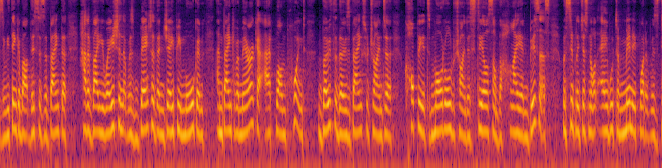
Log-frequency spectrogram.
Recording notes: We are live at the WEF Growth Forum in Geneva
